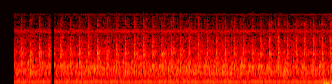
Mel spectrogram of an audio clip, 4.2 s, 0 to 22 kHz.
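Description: Small homemade Stirling engine with copper end caps and a wooden crankshaft, running fast on a hot plate at about 600 rpm: a faint, quick, even clatter of its moving parts over a steady low hum.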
